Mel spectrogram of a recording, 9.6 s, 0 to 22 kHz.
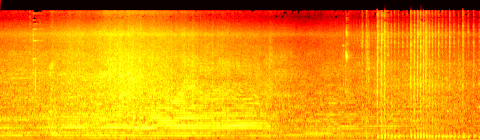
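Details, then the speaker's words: Honda Supra X 125 after fixing a timing chain rattle by resetting the chain tensioner beyond its standard setting, since the tensioner position let the chain go slack: even, steady idle with no chain rattle; a few handling clicks near the end. "Nah ini udah aman enggak bunyi lagi sama sekali udah aman karena tadi posisi Tensioner itu ini posisi Tensioner jadi tidak cukup lagi untuk menekan ke timing makanya timing itu kendor ya"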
